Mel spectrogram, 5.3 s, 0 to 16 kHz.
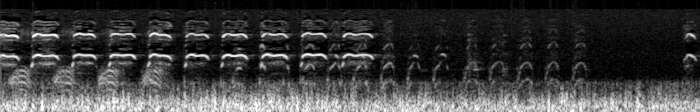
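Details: Male osprey delivering a big fish to the nest, evening of April 6, 2020: fast, piercing chirps repeated several times a second, then a run of lower, rising-falling notes, with a constant low rumble beneath.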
